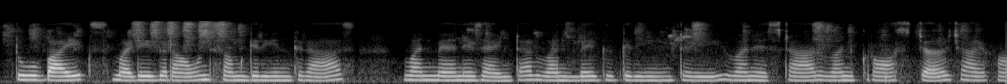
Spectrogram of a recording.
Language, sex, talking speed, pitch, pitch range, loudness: English, female, 135 wpm, 195 Hz, 185-200 Hz, -20 LUFS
